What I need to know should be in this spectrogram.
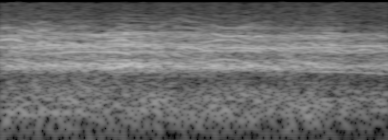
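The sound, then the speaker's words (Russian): A dense, unbroken chorus of many birds calling as they flock to feed on herring spawn. Honking cries blend into a steady, bright wall of sound with no pauses. “Миллионы птиц прилетают, чтобы получить свою долю щедрости сельди.”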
